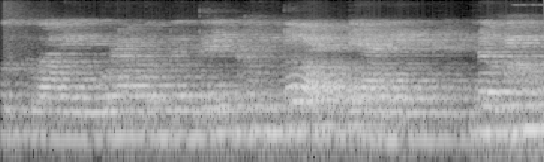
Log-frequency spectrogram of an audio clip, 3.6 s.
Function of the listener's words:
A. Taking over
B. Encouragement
B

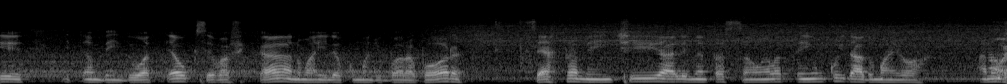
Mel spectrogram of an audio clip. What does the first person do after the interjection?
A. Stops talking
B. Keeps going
B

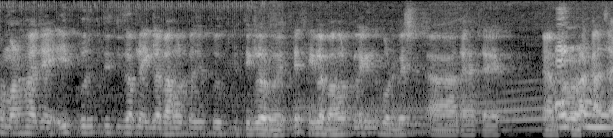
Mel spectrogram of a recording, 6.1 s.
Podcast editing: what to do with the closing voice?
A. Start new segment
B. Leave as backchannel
A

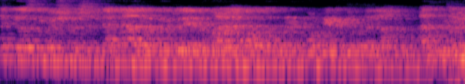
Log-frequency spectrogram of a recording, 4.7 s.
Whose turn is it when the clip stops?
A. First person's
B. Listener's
B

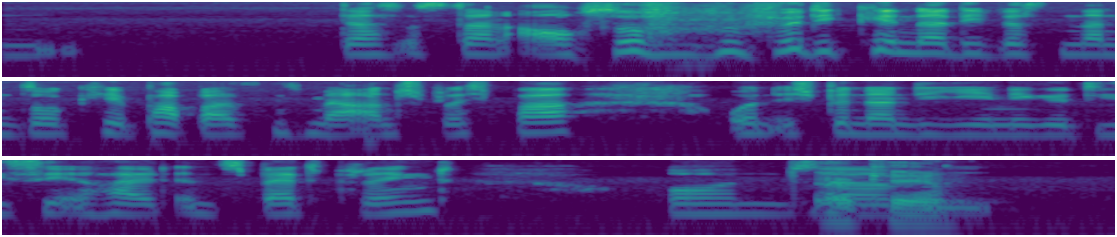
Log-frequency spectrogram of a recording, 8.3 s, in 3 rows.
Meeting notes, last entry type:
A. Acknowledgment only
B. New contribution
A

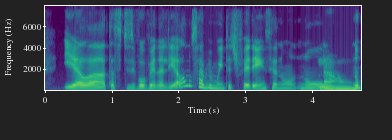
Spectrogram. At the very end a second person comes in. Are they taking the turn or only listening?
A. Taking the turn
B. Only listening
B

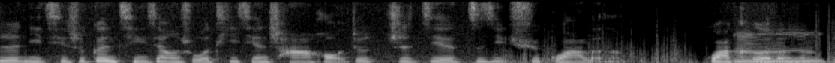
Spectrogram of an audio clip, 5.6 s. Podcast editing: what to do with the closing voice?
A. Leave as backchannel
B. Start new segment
B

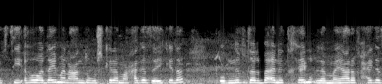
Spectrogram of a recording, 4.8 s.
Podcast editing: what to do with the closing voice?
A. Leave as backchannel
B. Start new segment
A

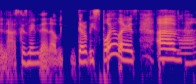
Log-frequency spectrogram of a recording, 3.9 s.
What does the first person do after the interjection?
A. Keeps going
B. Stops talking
A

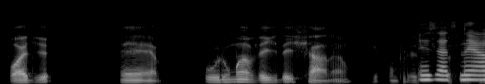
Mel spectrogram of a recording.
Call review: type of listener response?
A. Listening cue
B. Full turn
B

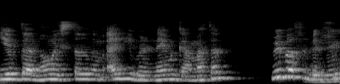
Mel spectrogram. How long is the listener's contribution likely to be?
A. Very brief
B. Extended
A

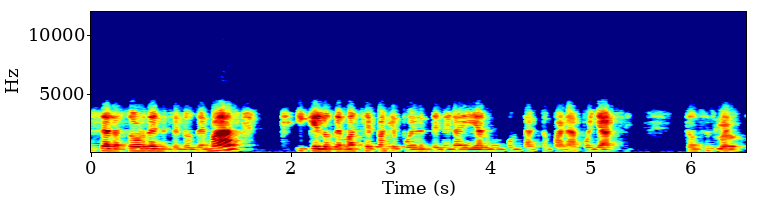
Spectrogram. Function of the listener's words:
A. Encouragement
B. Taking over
A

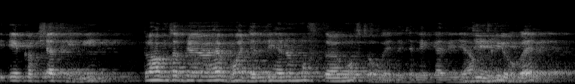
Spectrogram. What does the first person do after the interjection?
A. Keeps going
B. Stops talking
A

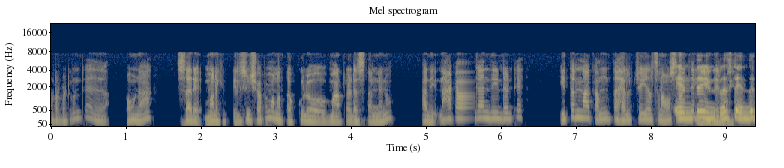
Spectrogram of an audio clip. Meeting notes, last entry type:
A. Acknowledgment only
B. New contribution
B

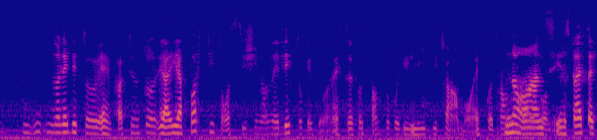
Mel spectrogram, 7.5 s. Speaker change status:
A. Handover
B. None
B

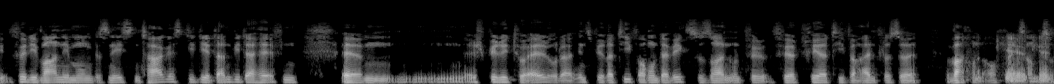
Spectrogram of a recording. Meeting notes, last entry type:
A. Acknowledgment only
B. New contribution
B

